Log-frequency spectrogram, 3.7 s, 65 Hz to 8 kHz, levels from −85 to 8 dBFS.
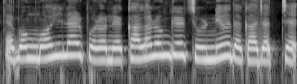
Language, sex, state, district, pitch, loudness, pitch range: Bengali, female, Assam, Hailakandi, 280 Hz, -11 LUFS, 260-330 Hz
